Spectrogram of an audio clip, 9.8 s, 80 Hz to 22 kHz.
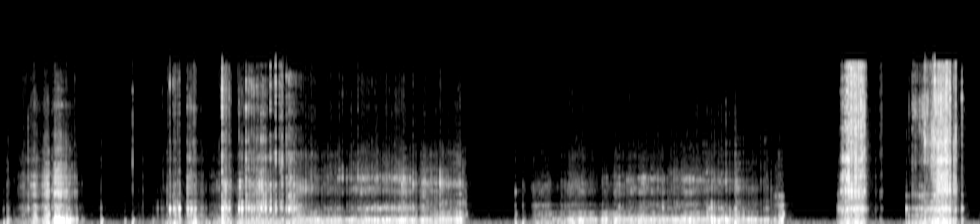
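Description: Long acrylic nails scratch the front surface of a large, hollow, black printed cardboard cosmetic box held upright, making a dry, rasping scrape with a hollow ring around 600 Hz. Sustained scratching runs with two brief pauses, then ends in two short, bright bursts.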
